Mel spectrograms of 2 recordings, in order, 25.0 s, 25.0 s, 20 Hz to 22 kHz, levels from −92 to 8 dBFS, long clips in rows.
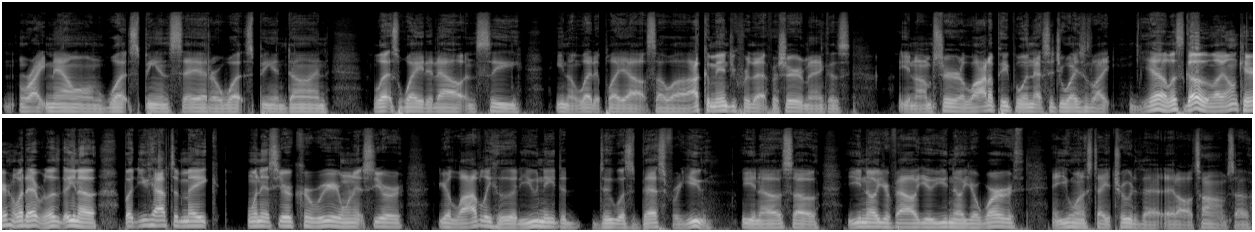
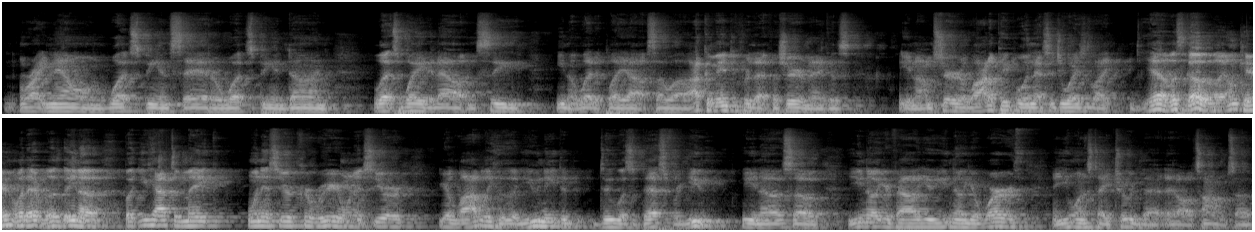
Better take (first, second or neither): first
